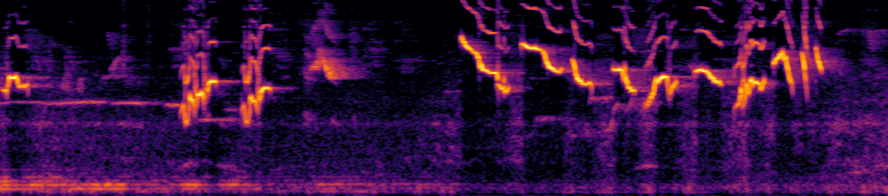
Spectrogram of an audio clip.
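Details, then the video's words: In a training session, a young oriental magpie-robin sings actively and shows its learned filler song. Scattered whistles and chips over a low hum at first, then a fast, regular run of falling, ringing whistled notes. "Kacer bahan langsung gacor bongkar isian"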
